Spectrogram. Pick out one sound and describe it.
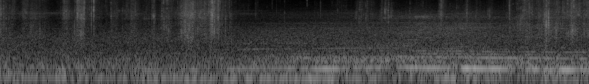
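Wind rustles through bare tree branches outdoors.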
